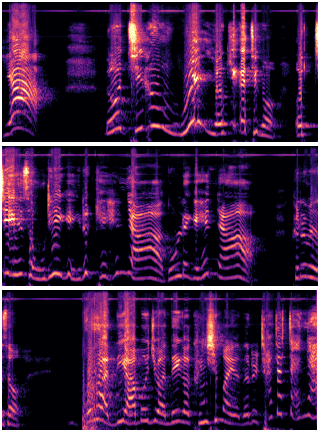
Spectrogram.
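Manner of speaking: scolding mother. Acted. Frightened mother scolding her missing son, loud and sharp. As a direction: tell off a runaway son. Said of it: "엄마는 지금 놀래가지고 오니까".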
